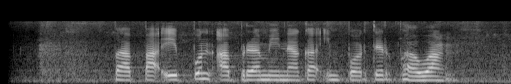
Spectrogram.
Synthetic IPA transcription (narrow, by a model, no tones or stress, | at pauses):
b̥a̤pa̰ʔepʊna̰b̥ɾamenakaʔimpɔrt̪ɛrb̥a̤waŋ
